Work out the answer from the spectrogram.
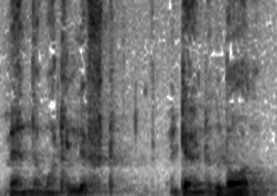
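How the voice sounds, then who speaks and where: An older man with an Irish accent, answering interview questions in a halting, reflective way with many restarts. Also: deep voice, expressive, mellow. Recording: echoey room.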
